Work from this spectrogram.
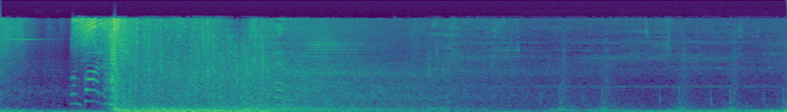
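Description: A Bombarda spell explosion in Hogwarts Legacy bursts loud and sudden after a brief voice, then rumbles and slowly fades under low background noise.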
